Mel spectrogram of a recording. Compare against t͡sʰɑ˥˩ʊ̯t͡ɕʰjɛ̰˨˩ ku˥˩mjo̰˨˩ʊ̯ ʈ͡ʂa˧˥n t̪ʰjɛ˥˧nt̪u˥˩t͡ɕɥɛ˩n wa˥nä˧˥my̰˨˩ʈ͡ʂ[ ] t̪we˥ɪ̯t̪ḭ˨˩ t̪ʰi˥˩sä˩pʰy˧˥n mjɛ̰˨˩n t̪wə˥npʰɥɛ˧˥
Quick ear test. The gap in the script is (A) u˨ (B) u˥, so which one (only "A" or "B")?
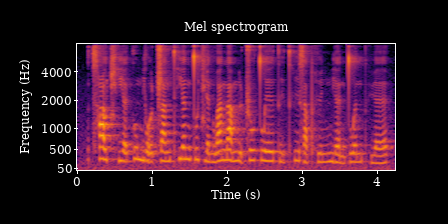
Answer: B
